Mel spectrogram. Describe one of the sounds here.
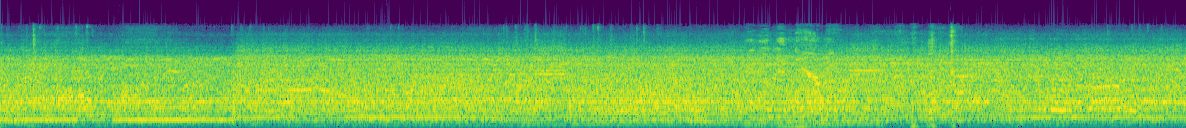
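A radio receiver hisses with loud, steady static.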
